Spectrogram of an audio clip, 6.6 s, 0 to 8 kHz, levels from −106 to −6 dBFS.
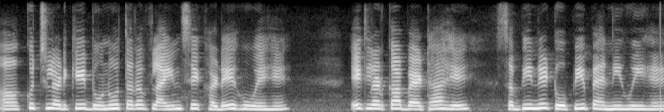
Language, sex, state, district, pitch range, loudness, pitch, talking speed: Hindi, female, Bihar, Madhepura, 240-275 Hz, -14 LUFS, 260 Hz, 200 wpm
